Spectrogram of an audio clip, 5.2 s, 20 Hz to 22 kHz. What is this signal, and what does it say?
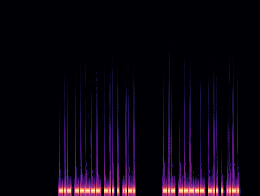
Morse code, heard as a keyed tone, about 46 wpm, 700 Hz. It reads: K0DEF K0DEF
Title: USA Call Signs - 5 Characters - Repeated 2x - 45wpm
